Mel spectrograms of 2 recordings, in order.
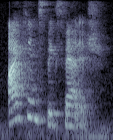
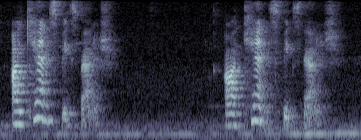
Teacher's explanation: if you are saying a negative sentence with can't, make emphasis in that word.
